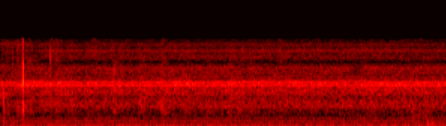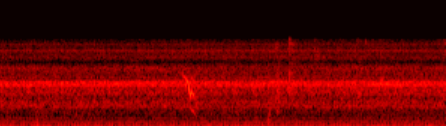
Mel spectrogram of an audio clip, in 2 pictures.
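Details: A steady low hum with faint tonal bands, a few soft clicks and a brief sliding squeak near the end, and no clear animal voice.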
